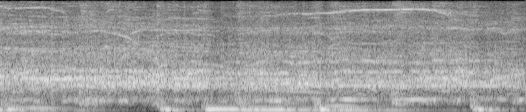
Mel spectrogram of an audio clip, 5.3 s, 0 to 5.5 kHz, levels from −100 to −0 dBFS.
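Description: No technical faults are audible.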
